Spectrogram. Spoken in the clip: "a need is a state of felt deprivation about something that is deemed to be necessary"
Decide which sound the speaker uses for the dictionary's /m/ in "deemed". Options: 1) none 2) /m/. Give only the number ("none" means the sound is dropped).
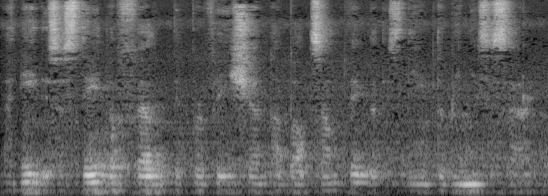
1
